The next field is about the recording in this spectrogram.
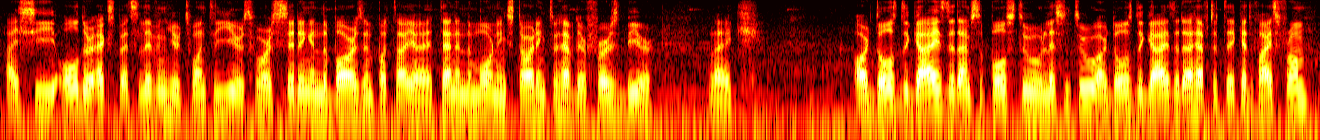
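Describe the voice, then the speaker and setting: A man's voice: fairly high pitch, fairly even intonation, moderate pace, a little mellow, a little hiss or hum. Indignant young man ranting outdoors. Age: young adult. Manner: indignant, heavy use of "like" fillers. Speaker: travel vlogger. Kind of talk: ranting vlog monologue.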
